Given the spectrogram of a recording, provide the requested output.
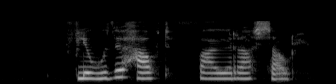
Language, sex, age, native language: Icelandic, female, 10, Icelandic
